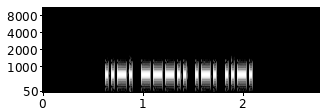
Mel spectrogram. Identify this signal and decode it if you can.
Morse code, heard as a keyed tone, about 37 wpm, 700 Hz. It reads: F8RF
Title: DXCC-100 Call Signs - 4 Characters - Repeated 3x - 40wpm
